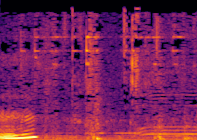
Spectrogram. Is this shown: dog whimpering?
yes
